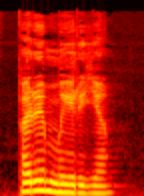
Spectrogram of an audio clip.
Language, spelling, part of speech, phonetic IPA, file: Ukrainian, перемир'я, noun, [pereˈmɪrjɐ], Uk-перемир'я.ogg
- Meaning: armistice, truce (formal agreement to end fighting)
